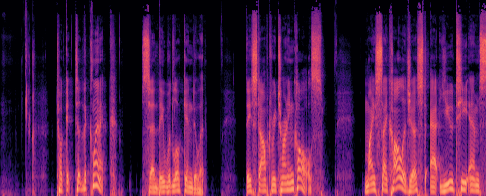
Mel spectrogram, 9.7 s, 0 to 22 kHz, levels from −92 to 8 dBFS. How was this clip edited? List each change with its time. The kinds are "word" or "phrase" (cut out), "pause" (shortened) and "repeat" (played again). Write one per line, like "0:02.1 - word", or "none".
none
